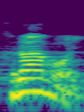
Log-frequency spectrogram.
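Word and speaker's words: 蔵守: お酒の名前としては蔵を守ると書いて蔵守と読みます。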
